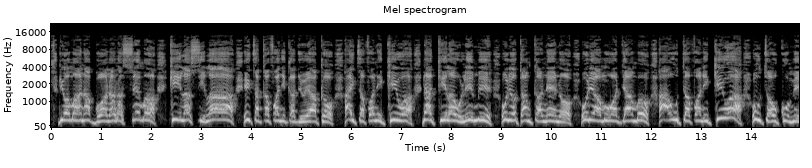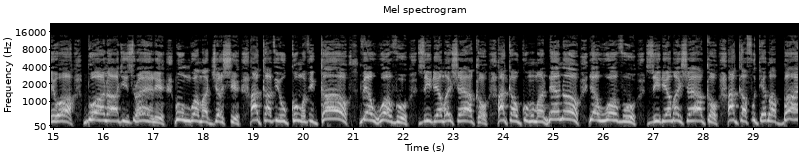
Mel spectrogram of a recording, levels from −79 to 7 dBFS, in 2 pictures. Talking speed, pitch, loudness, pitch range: 85 wpm, 245 Hz, -15 LUFS, 230-270 Hz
